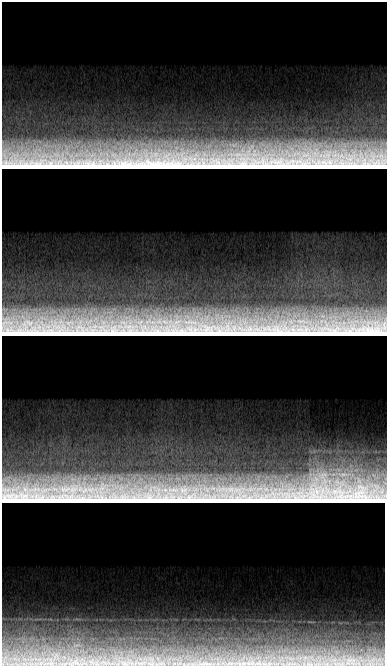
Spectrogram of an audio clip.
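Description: Jet engine noise on an airport ramp: a steady rush, joined about eleven seconds in by a high turbine whine that slowly falls in pitch as a three-engined business jet taxis past.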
